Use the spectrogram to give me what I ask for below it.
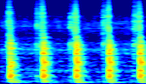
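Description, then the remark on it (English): A knife cuts celery lengthwise on a cutting board, for a Trinity mix of celery, bell peppers and onions, in five crisp, evenly spaced strokes, each a sharp crunchy knock, with no talking over them. “And the celery is getting two longitudinal cuts.”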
